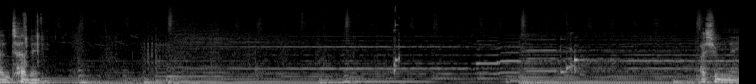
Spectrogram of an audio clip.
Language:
Korean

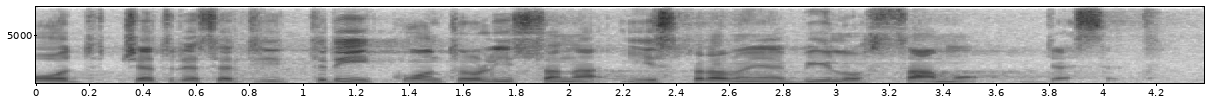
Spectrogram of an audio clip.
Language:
Serbian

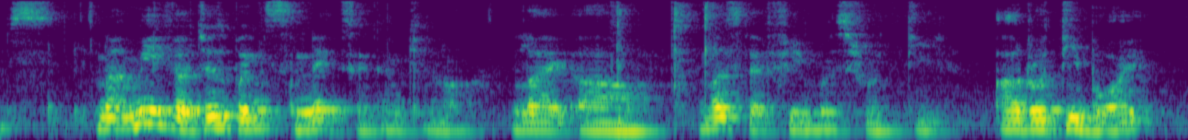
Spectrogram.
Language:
English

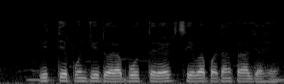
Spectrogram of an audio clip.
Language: Magahi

